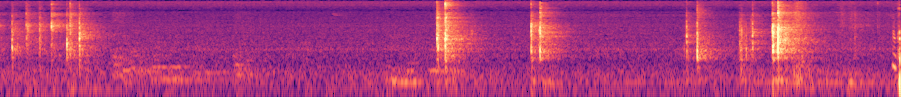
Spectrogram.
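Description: Computer keyboard typing while details are entered to download an Aadhaar card, in short bursts of close, light key clicks separated by quiet pauses.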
